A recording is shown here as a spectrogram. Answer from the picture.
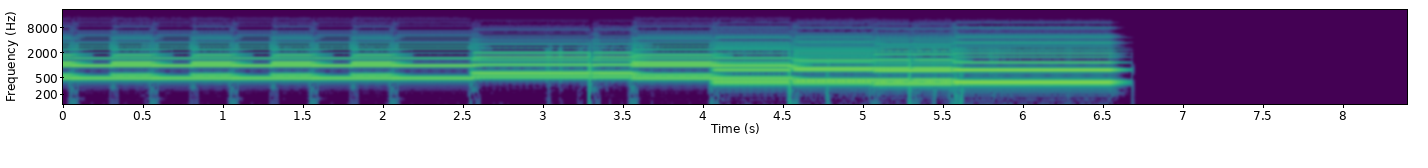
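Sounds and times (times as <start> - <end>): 
muted tenor instrument: 0.0 - 6.7.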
